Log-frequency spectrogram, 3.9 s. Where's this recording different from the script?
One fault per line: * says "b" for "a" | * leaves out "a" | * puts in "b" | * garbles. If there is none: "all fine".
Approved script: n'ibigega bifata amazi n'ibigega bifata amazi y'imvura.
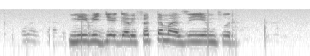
* leaves out "n'ibigega bifata amazi"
